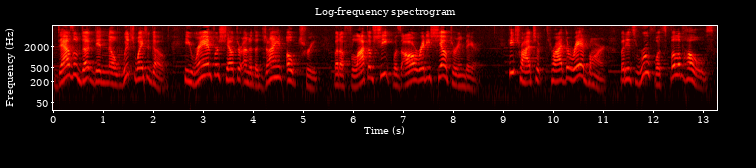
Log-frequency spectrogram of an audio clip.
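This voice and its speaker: A woman reading a children's picture book aloud in an expressive, animated way. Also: medium pitch, a little slow, soft background music. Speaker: storyteller.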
